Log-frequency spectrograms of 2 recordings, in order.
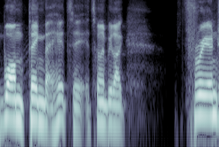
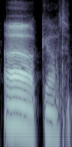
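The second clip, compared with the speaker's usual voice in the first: normal talking voice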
